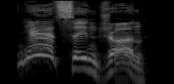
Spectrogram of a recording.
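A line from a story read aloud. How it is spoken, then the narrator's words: Squeaky old man's voice. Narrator (Russian): пропищал старик, заметив, как я расстроен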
